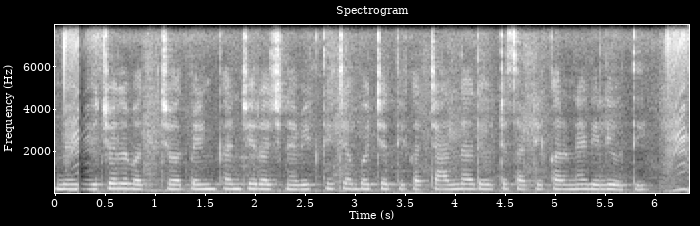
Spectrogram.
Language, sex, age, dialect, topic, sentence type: Marathi, female, 18-24, Southern Konkan, banking, statement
